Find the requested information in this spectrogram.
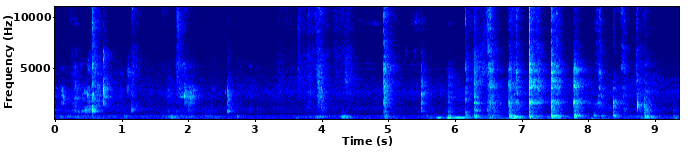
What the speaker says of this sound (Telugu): జస్ట్ కొన్ని వాటర్ వేసాను అంతే.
